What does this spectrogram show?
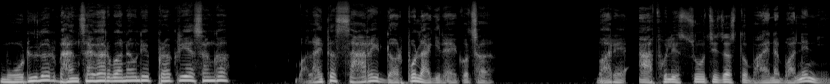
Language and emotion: Nepali, fearful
